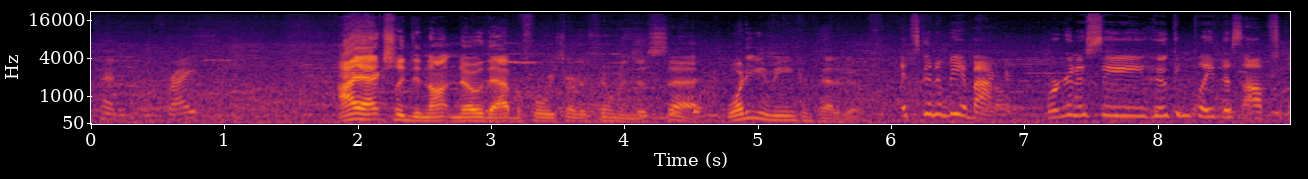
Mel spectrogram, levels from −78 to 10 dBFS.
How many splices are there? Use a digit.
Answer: 1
